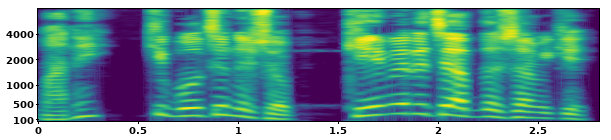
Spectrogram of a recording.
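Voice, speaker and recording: A man's voice: sits high, sing-song, brisk, darkish tone, dry recording. A man playing a concerned villager in cartoon story dialogue, earnest and inquisitive. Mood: puzzled concern. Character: concerned male villager questioning a distressed stranger.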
